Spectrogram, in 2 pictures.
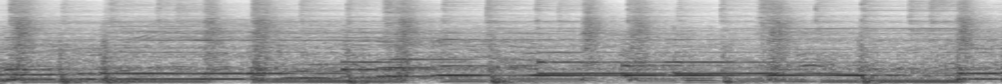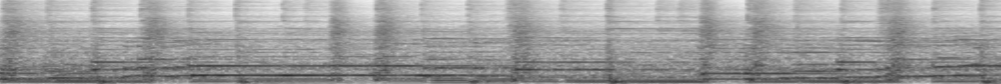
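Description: A live rock band playing: electric guitar, bass guitar and drum kit, with held guitar notes over a steady drum beat.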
